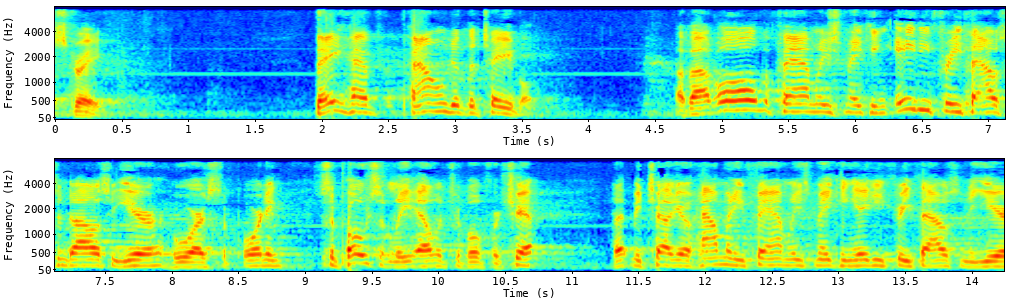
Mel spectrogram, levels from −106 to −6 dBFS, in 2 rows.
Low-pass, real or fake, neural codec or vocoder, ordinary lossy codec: 7.2 kHz; real; none; AAC, 32 kbps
